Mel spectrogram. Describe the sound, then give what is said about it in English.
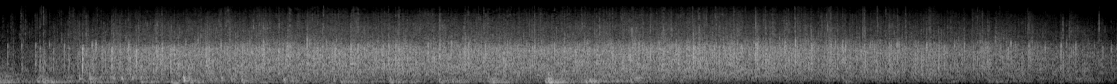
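Steady, even applause from the audience at a Philharmonic Symphony concert conducted by Leonard Bernstein, standing in for Bruno Walter: a dense patter of many hands clapping at a moderate level throughout, polite and sustained rather than wild, with no cheering or voices standing out. “And the crowd has to be polite, but not enthusiastic.”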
